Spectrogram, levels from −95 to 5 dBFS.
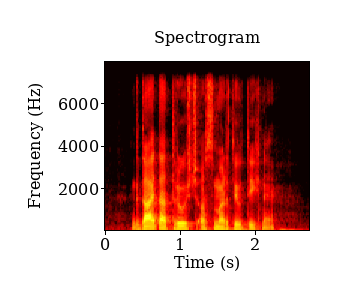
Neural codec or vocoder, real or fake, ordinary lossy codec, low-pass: none; real; none; 7.2 kHz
